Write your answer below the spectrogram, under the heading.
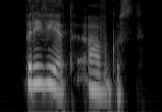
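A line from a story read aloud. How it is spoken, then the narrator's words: Plain. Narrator (Russian): ответила я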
